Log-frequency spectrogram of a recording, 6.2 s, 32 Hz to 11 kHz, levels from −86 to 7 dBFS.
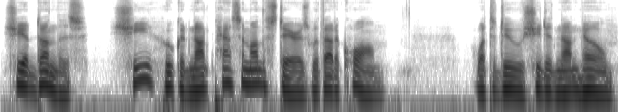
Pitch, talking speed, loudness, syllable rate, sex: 105 Hz, 215 wpm, -18 LUFS, 4.9 syllables/s, male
